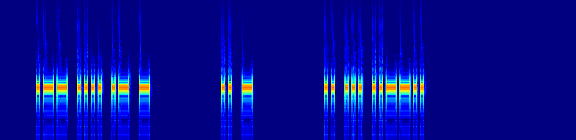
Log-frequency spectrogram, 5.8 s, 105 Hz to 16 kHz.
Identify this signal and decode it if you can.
Morse code, heard as a keyed tone, about 36 wpm, 700 Hz. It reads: WHAT IT IS?
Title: 3x Word-Spacing - Sentences from Top 100 Words - 35wpm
